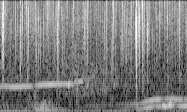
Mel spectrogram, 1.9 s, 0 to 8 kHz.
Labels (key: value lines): label: biophony
recorder: SoundTrap 300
